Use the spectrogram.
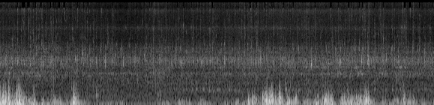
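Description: A cheap Aldi pond pump runs in a garden pond, sending water trickling and splashing steadily, with a few louder gushing surges and a constant hiss behind them.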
